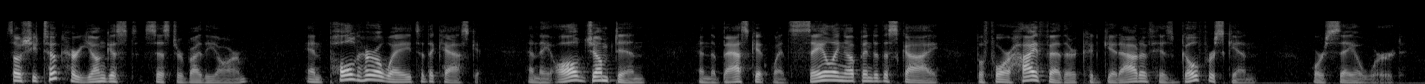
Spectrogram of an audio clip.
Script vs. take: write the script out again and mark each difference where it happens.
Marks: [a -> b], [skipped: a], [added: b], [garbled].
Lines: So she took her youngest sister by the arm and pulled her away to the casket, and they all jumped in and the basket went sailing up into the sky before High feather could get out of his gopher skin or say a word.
So she took her youngest sister by the arm and pulled her away to the casket, and they all jumped in and the basket went sailing up into the sky before High feather could get out of his gopher skin or say a word.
